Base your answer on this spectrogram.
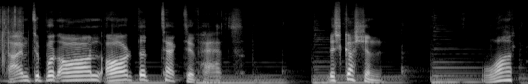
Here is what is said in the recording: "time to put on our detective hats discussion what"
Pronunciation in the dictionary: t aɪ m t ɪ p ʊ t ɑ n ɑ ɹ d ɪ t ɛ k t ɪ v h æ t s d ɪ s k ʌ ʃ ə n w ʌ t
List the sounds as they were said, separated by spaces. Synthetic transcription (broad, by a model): t aɪ m t ɪ p ʊ t n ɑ l d ɪ t ɛ k t ɪ v h æ t s d ɪ s k ʌ ʃ ə n w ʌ t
